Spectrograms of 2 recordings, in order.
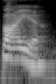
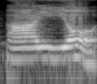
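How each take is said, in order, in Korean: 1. 첫 음절은 부드럽게 약화되어 줄여서 발음합니다. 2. 첫 음절은 완전하고 정확하게 발음합니다. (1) "첫 부분을 좀 둥실둥실하게 이렇게 먹는 발음" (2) "너무 정확하게 by어 이게 아니고"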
